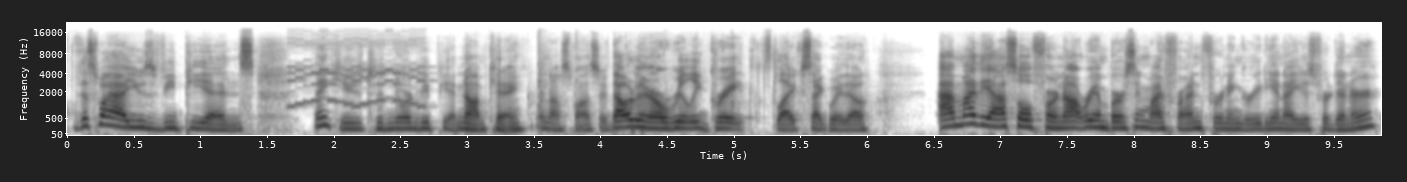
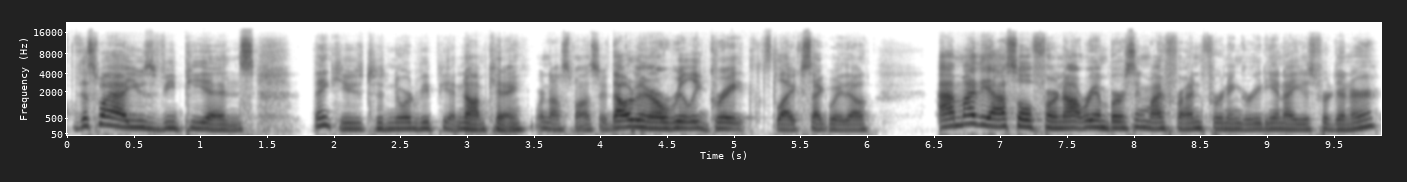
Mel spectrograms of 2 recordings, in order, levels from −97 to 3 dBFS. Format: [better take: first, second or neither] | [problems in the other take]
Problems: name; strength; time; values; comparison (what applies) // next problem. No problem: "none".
second | doorbell; faint; from 1.5 to 6 s; peak 10 dB below the speech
